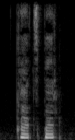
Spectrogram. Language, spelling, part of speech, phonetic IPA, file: Polish, Kacper, proper noun, [ˈkat͡spɛr], LL-Q809 (pol)-Kacper.wav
